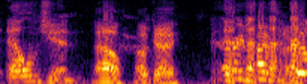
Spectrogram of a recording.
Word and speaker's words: Elgin: tassel uh the 8th through the 11th in elgin illinois captain ambivalent on the 10th online because it's been weeks now i don't mean to pick on you but it's pronounced elgin oh okay every time you're like in elgin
